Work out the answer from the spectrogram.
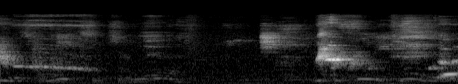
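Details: Bathroom towel rail perch for an eight-year-old hand-trained female African grey parrot in moult; low murmuring chatter, then two loud raspy squawks with a bright whistled note, and a short falling whistle.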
